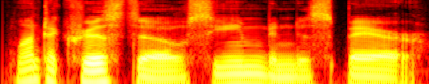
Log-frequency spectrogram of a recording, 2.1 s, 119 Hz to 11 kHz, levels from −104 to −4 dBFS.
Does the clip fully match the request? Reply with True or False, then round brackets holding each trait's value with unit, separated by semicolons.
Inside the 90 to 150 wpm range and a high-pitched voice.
False (140 wpm; 100 Hz)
